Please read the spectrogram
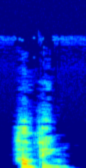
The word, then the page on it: humping: Australian English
